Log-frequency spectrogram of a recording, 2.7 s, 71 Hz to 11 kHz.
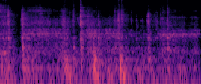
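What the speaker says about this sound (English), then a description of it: "we take the window bolt here and we just screw it back on" Faint, irregular mechanical clicks and light metallic ticks as a window bolt is turned by hand onto a 1998-2002 Toyota Corolla window regulator, close up and quiet, with no talking.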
